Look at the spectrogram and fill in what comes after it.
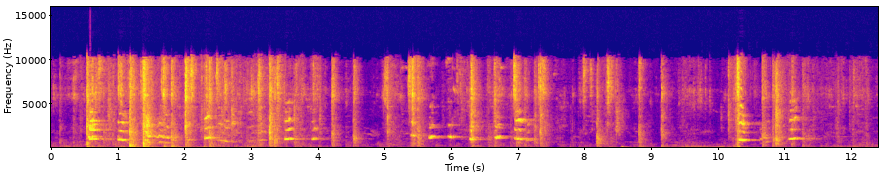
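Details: Shiba Inu outdoors during a fetch game with a ball: high, whining whimpers and short yips come in quick bursts, with sharp clattering knocks and thumps scattered through.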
